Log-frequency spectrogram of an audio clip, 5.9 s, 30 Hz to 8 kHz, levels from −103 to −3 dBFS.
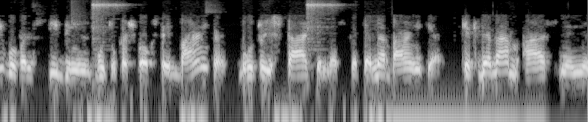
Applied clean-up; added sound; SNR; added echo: classical method spectral subtraction.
